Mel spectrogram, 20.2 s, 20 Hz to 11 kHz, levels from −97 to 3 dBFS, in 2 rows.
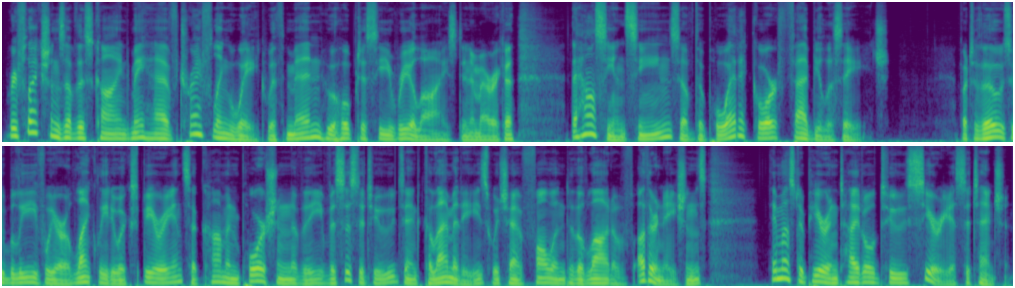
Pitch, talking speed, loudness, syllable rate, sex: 105 Hz, 180 wpm, -18 LUFS, 5.6 syllables/s, male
